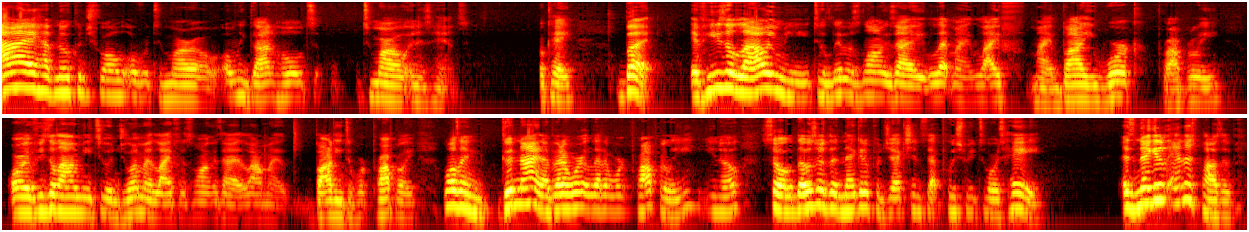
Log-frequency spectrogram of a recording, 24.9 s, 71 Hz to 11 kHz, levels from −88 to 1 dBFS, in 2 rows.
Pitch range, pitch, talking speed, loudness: 130-175 Hz, 150 Hz, 195 wpm, -21 LUFS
